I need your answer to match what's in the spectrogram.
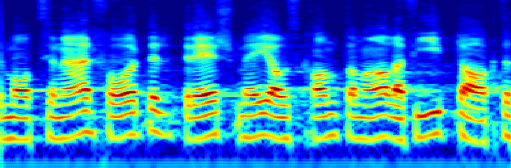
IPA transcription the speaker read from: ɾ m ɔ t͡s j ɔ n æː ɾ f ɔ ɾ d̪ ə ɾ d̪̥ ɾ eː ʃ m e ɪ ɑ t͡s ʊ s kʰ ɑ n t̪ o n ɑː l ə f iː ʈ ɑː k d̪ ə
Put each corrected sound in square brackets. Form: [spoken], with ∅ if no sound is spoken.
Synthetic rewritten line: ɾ m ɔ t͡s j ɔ n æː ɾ f ɔ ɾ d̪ ə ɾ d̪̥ ɾ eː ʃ m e ɪ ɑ [∅] ʊ s kʰ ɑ n t̪ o n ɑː l ə f iː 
